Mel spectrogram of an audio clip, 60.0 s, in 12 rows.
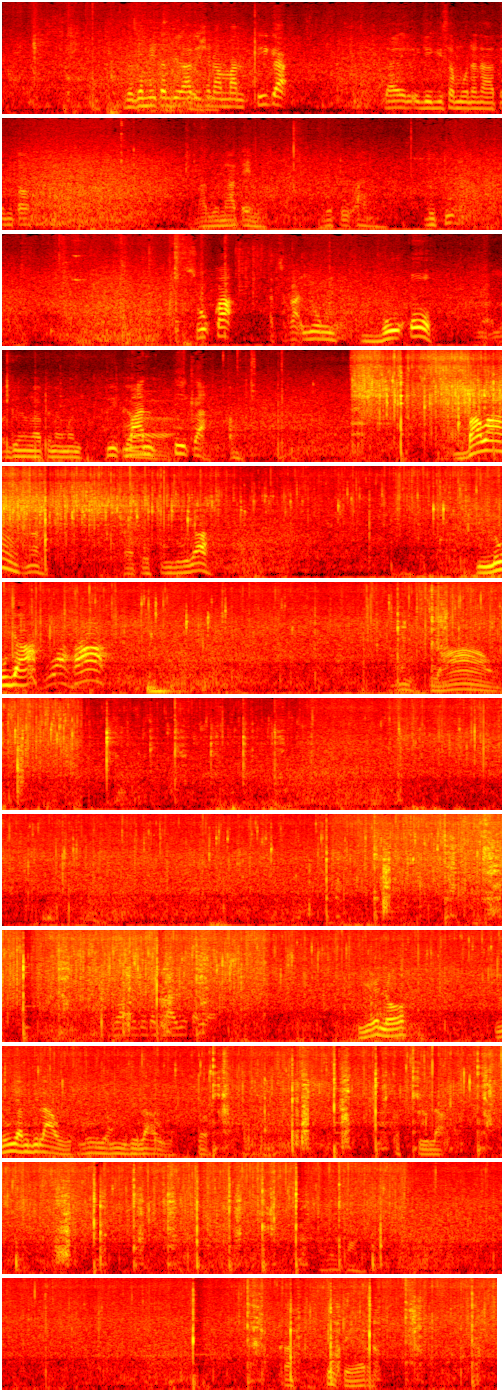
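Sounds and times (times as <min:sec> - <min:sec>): garlic and ginger sizzling in oil: 0:18.5 - 0:59.9.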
